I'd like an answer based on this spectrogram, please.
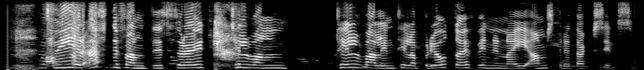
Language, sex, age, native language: Icelandic, female, 50-59, Icelandic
